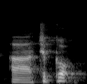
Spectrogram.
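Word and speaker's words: cekur: We call it cekor. Cekok. We pronounce it cekok.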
